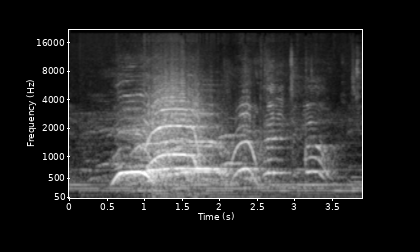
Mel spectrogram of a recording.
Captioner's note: crowd cheering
